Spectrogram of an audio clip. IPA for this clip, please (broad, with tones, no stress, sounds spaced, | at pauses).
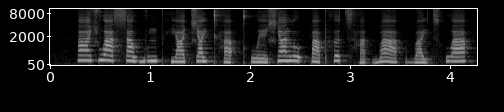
ã˦ ɕ w a˥˧ s a˥˧ w ɡ u˦ ŋ pʰ j a˧ t͡ɕ a˧ j kʰ a˨ ʔ kʰ w e˨˩ ɕ ã˦ l o˦ ʔ p a˧ pʰ ə˥˧ t͡sʰ ã˨ t̚ b a˥˧ | b a˨˩ j t͡sʰ w a˦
